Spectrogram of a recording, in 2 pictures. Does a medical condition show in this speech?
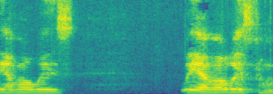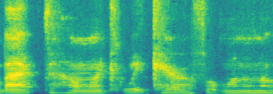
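Yes: cerebral palsy; birth oxygen deprivation.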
